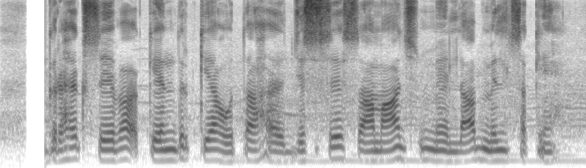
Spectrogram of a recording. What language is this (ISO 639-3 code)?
hin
